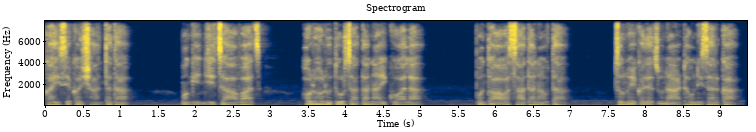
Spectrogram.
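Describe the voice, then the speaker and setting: A man telling a scripted first-person horror story with a tense, hushed delivery and dramatic pauses. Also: on the low side, little pitch movement. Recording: narration over faint background music.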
